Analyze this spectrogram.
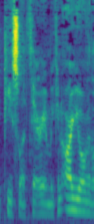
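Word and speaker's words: Poecilotheria: I was informed that that's how you say it. I know people say Pocolotharia, and obviously we call them Pokies. I do believe that's because of how it's mispronounced.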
